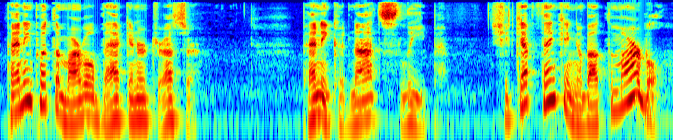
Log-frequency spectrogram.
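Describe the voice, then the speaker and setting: A man reading a children's story aloud in an expressive, animated, deliberate way. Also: medium pitch, husky, muffled recording. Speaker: storybook read-aloud host.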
